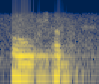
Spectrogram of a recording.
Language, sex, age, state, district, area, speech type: Bodo, male, 18-30, Assam, Kokrajhar, rural, conversation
